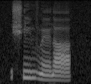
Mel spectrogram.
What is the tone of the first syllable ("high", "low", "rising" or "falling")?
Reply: high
